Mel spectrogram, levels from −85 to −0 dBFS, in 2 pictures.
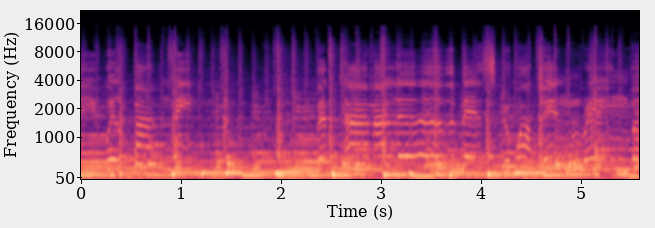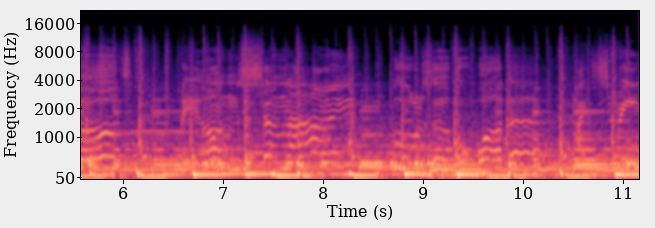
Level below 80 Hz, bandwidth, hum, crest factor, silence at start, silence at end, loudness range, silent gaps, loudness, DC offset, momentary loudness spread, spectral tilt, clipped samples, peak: -32 dBFS; 12.5 kHz; none; 14 dB; 0 s; 0 s; 1 LU; none; -15 LUFS; under 0.1%; 4 LU; -7.5 dB/octave; under 0.1%; 0 dBFS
